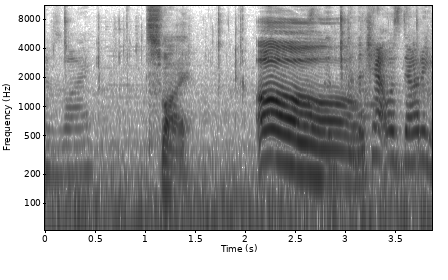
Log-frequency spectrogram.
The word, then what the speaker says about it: Zwei: Can you do the authentic pronunciation of Zwei? Zwei.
